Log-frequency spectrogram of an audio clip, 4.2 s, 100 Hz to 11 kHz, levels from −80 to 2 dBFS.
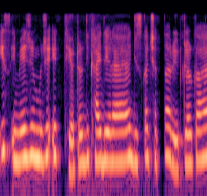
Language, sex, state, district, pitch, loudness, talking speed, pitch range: Hindi, female, Chhattisgarh, Jashpur, 240 Hz, -13 LUFS, 230 wpm, 230-255 Hz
